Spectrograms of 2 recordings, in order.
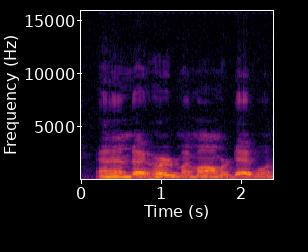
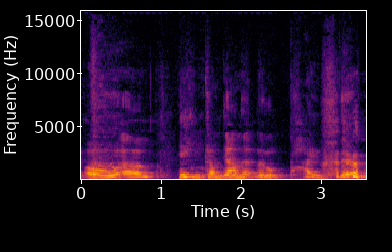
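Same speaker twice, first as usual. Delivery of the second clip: laughing mother; 5 semitones higher than usual. Retold or imitated. Mother's answer voiced, laughing.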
